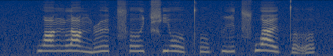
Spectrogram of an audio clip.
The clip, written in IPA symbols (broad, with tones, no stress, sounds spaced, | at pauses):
p w ɑ˥ ŋ l ɑ˥˩ ŋ ɻ ɻ̩˥ t͡sʰ ɤ˥ t͡ɕʰ j o˥˩ ʊ̯ t̪ʰ u˧˥ p i˧˥ t͡sʰ w a˥˩ ɪ̯ t̪ ɤ̰˨˩˦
